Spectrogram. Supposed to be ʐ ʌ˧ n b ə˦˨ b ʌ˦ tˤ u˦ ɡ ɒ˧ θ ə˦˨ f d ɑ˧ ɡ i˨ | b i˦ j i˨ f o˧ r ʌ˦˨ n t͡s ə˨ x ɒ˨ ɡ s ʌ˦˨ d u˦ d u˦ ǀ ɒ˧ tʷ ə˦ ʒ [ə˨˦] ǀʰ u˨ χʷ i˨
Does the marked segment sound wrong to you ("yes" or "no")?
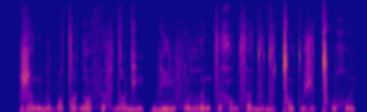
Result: no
